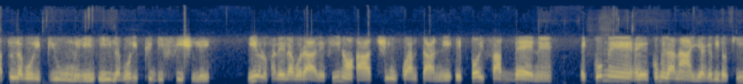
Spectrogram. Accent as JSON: {"language": "Italian", "region": "Lazio", "country": "Italy", "said": "io sono dei Castelli Romani, ho iniziato da questa televisione piccolissima"}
